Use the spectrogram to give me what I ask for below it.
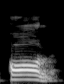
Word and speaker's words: call: जैसे CALL, कॉल, क्यों, ए के बाद डबल एल आया है तो ए का जो उच्चारण है वो क्या करेंगे हम, ओ, ऐसे, ओ, ठीक है ना, कॉल।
